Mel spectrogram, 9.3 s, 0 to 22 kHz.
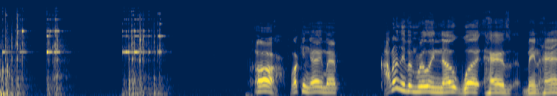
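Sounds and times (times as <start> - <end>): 
glasses clinking together in a toast: 0.1 - 1.3, 2.0 - 3.0
speech: 4.3 - 5.7, 6.4 - 9.2.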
